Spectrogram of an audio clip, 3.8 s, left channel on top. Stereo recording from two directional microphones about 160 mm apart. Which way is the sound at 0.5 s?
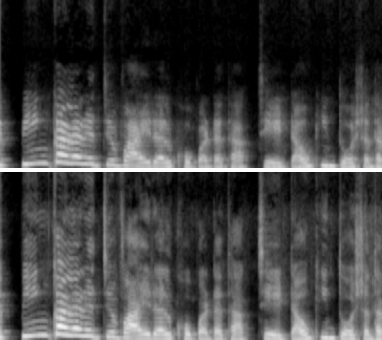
45° right (ahead or behind).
